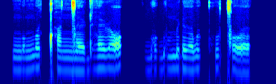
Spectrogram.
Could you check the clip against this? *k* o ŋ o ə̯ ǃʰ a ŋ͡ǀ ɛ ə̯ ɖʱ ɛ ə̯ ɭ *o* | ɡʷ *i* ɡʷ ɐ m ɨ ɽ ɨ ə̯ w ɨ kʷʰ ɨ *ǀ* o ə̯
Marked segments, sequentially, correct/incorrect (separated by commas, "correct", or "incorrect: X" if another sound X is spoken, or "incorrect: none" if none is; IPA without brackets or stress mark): incorrect: ŋ, incorrect: ɔ, incorrect: ɨ, correct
